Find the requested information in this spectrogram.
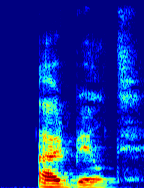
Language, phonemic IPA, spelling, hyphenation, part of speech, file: Dutch, /ˈœy̯dˌbeːlt/, uitbeeldt, uit‧beeldt, verb, Nl-uitbeeldt.ogg
- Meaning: second/third-person singular dependent-clause present indicative of uitbeelden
